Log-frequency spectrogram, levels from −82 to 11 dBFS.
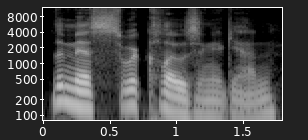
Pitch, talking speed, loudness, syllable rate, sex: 120 Hz, 165 wpm, -19 LUFS, 4.8 syllables/s, male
